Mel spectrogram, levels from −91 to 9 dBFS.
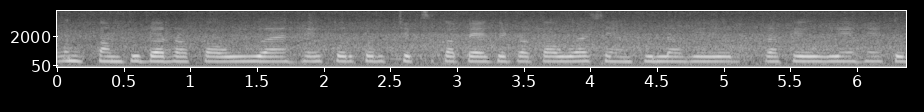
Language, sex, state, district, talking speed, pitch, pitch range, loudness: Hindi, female, Bihar, Vaishali, 150 wpm, 225 Hz, 220-225 Hz, -14 LUFS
